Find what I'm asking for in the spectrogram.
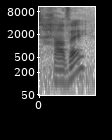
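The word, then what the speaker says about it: Hervé: I think it's pronounced Harve. – Oh, Herve. If he's Harve. French, Herve. They don't say H.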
